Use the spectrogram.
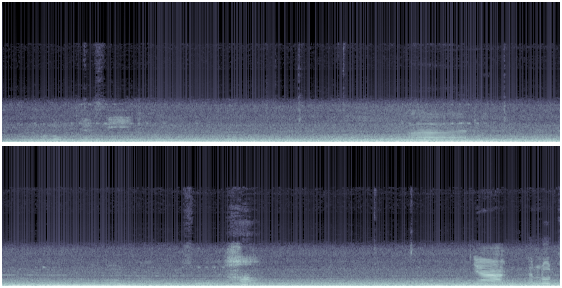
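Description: An old, heavily loaded truck coming down a hill in low fourth gear, its engine giving a loud continuous low rumble throughout, with voices talking over it now and then.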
